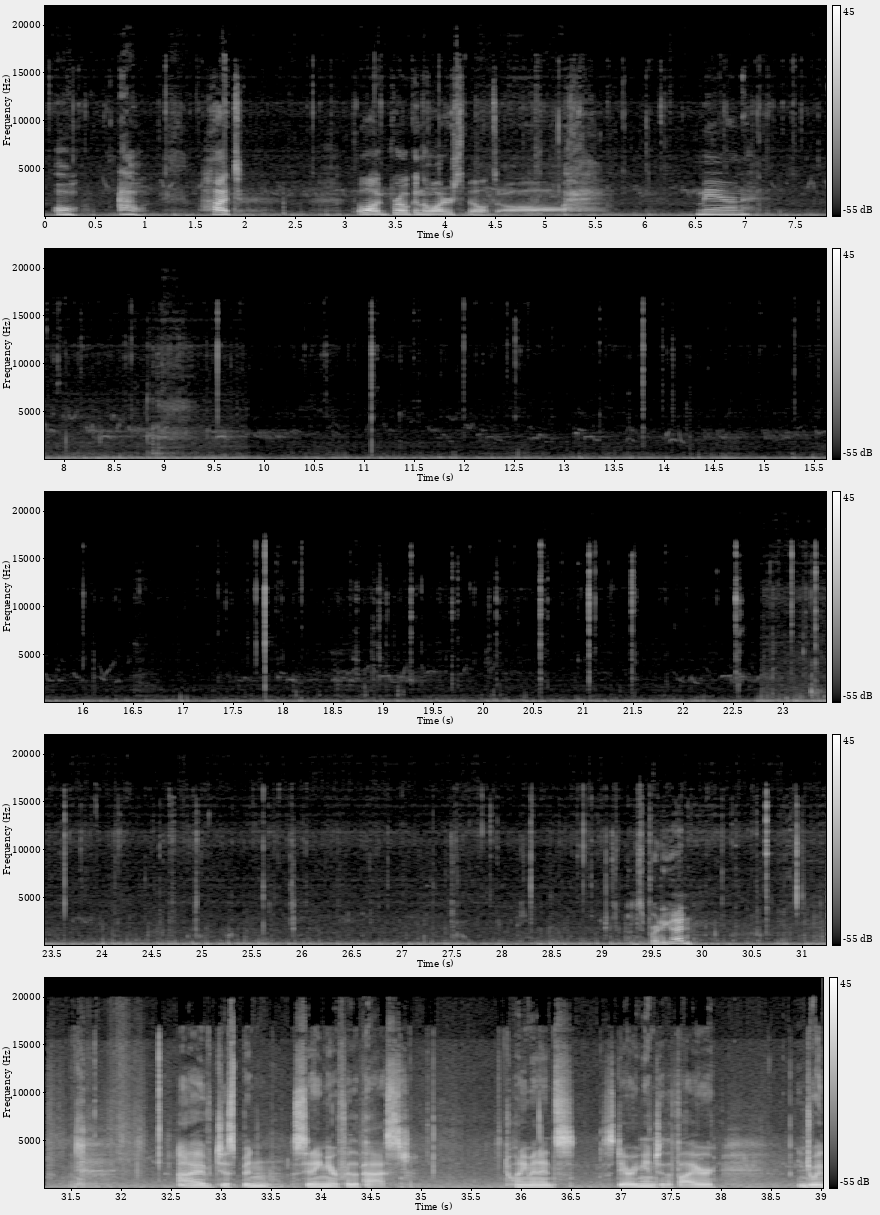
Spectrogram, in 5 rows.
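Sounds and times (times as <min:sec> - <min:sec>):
campfire crackling: 0:00.0 - 0:12.5, 0:22.8 - 0:39.0.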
